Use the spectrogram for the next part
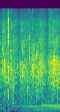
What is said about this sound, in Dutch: Mag ik een groot applaus voor Kees-Jan Pen.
